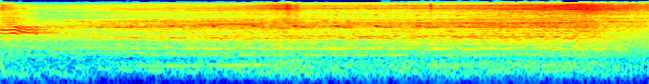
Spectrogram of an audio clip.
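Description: Film soundtrack from a magical transformation sequence: a steady rushing wash of noise with faint held musical tones underneath, growing louder until about seven seconds in, then fading.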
